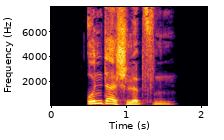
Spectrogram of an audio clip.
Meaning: to slip under, to find accommodation
- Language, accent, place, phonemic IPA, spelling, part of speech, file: German, Germany, Berlin, /ˈʊntərʃlʏpfən/, unterschlüpfen, verb, De-unterschlüpfen.ogg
